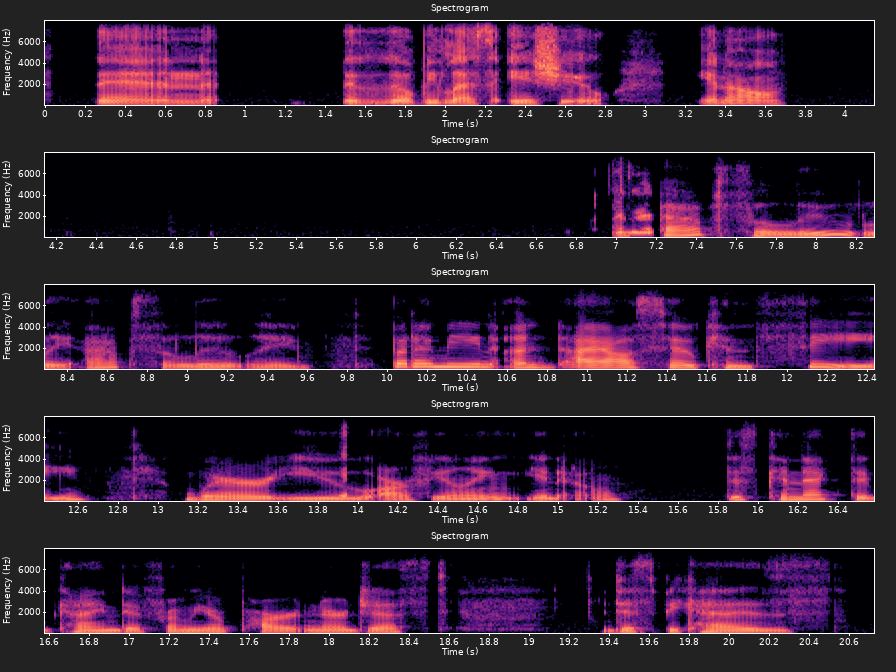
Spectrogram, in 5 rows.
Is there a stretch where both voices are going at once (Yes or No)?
No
